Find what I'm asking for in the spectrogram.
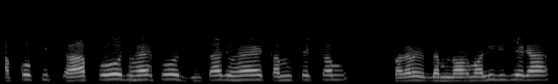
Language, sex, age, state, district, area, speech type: Hindi, male, 30-45, Bihar, Vaishali, rural, conversation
